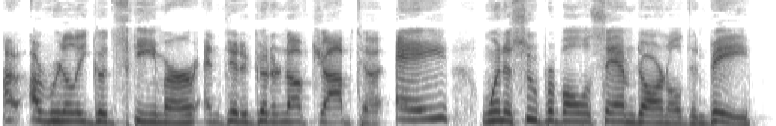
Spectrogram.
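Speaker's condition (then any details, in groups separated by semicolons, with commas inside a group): No condition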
